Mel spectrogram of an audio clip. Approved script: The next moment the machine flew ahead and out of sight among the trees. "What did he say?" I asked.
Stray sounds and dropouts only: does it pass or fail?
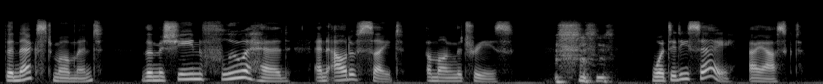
fail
